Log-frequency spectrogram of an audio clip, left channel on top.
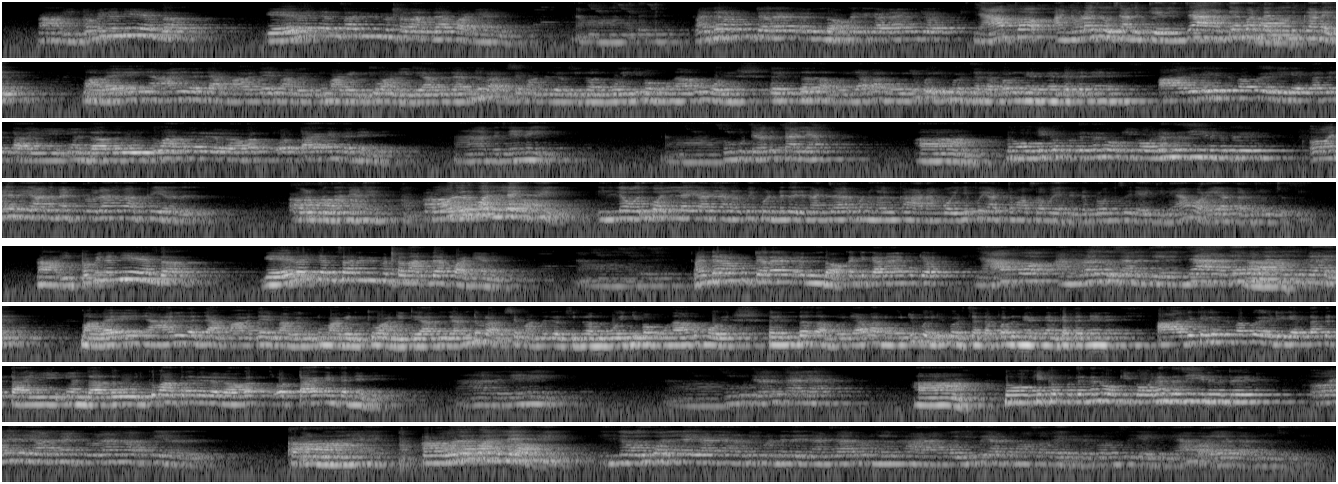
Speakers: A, on the right (about 40°); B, on the left (about 25°).
A: ആഹ് ഇപ്പൊ പിന്നെ ഞ് എന്താ ഏതായിട്ട അനുസാരും കിട്ട നല്ല പണിയാണ്
B: ആഹ
A: അതിന്റെ അവിടെ കുട്ടികളെ ഇണ്ടോ കെട്ടിക്കാനായ കു
B: ഞാൻപ്പോ അ എന്നോട് അത് ചോദിച്ചാ നിക്കേനി ഇന്റെ അങ്ങളക്ക് ഞാൻ പണ്ണറിഞ്ഞോടുക്കാണ
A: ആഹ് മളെ ഞാന ഇതെന്റെ അമ്മാവൻ അ മകൻ മകനിക്ക് വേണ്ടിട്ട് അത് രണ്ടണ്ട് പ്രാവശ്യം വന്ന് ഗൾഫിന്ന് വന്ന് പോയി ഇനിപ്പോ മൂന്നാമതും പോയ എന്താ സംഭവം ഞാൻ പറഞ്ഞു ഒരു പേടിയും പഠിച്ചണ്ട്പ്പൊ അത് ഇങ്ങനൊക്കെ തന്നെയാണ് ആദ്യക്കല് <inaudible> പേടി എന്താ കിട്ടായി എന്താ അത് ഓൽക്ക് മാത്രല്ലല്ലോ ലോകം ഒട്ടാകെങ്ങനെ തന്നല്ലേ
B: ആ അതെന്നെണേ ആ പ്പോ കുട്ട്യാളെ കിട്ടാല്ല
A: ആ നോക്കിക്കൊ പ്പത്തെന്നെ നോക്കിക്കോ ഓനെന്താ ചെയ്യ്ണ് ന്ന്ട്ട്
B: ഓന് റിയാദ് മെട്രോലാണ് വർക്ക് ചെയ്യണത്
A: ആഹ്
B: ഗൾഫിൽ
A: ആഹ്
B: ത്തെന്നെണ്
A: ആഹ്
B: ഓനൊരു
A: ഇങ്ങട്ട് ഓൻ
B: കൊല്ലായ്ക്ക്ണേ
A: വന്ന്ക്ക്ണോ
B: ഇല്ലൊരു കൊല്ലായാണ്ട് ഞങ്ങളിപ്പോ ഈ പെണ്ണ് തരീണ് അഞ്ചാറ് പെണ്ണുങ്ങളെക്കെ കാണാൻ പോയി ഇനിയിപ്പോ അടുത്തമാസം ഓൻ വെര്ണ് ണ്ട് പ്പൊ ഒന്ന് ശരിയായി കിട്ടില്ല ഞാൻ കൊറെ ആൾക്കാരോട് ചോയ്ച്ചോക്കി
